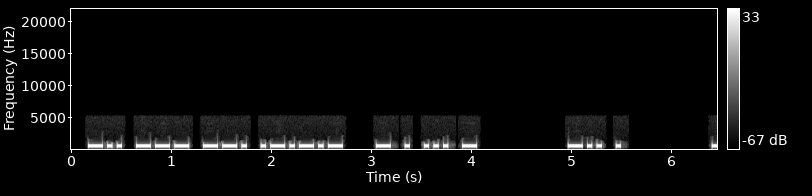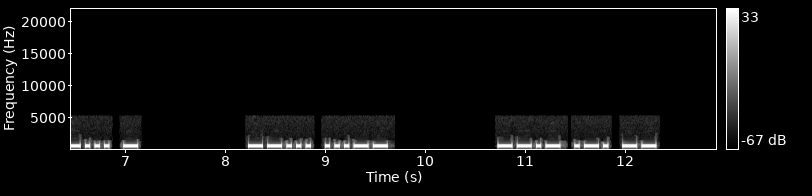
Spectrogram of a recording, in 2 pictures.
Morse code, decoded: DOG. TEST DE BT 73 QRM

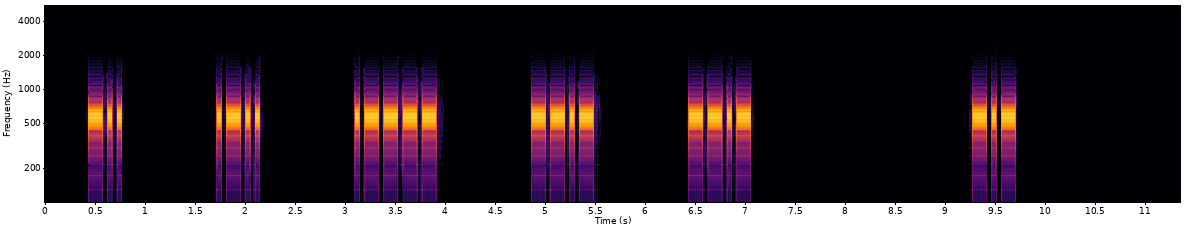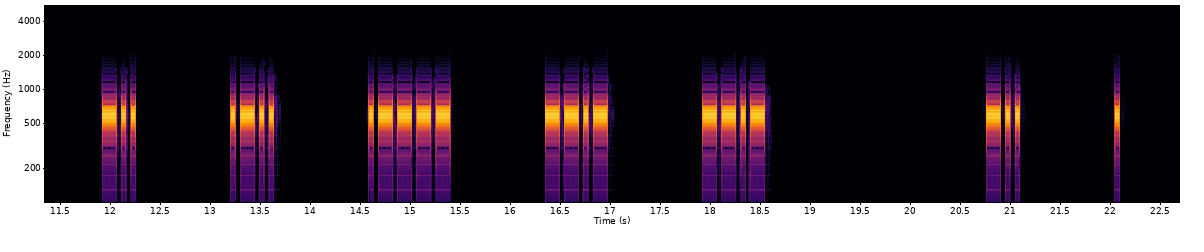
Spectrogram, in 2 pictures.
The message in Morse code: DL1QQ K DL1QQ DE

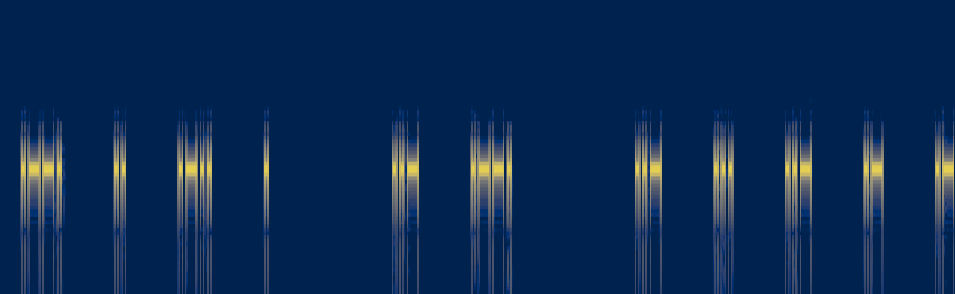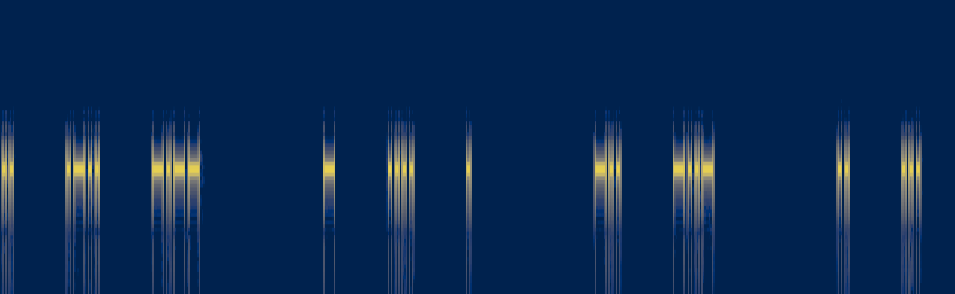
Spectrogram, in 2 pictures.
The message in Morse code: PILE UP USUALLY THE DX IS

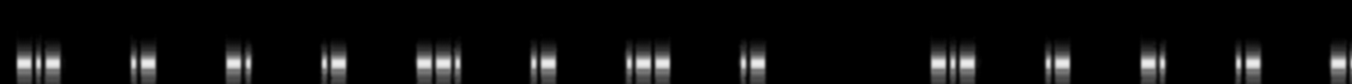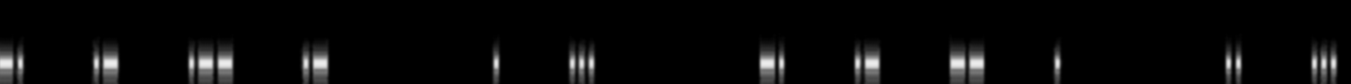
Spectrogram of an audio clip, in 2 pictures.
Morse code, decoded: KANAGAWA KANAGAWA ES NAME IS

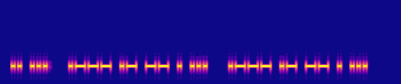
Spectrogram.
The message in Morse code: IS JAMES JAMES

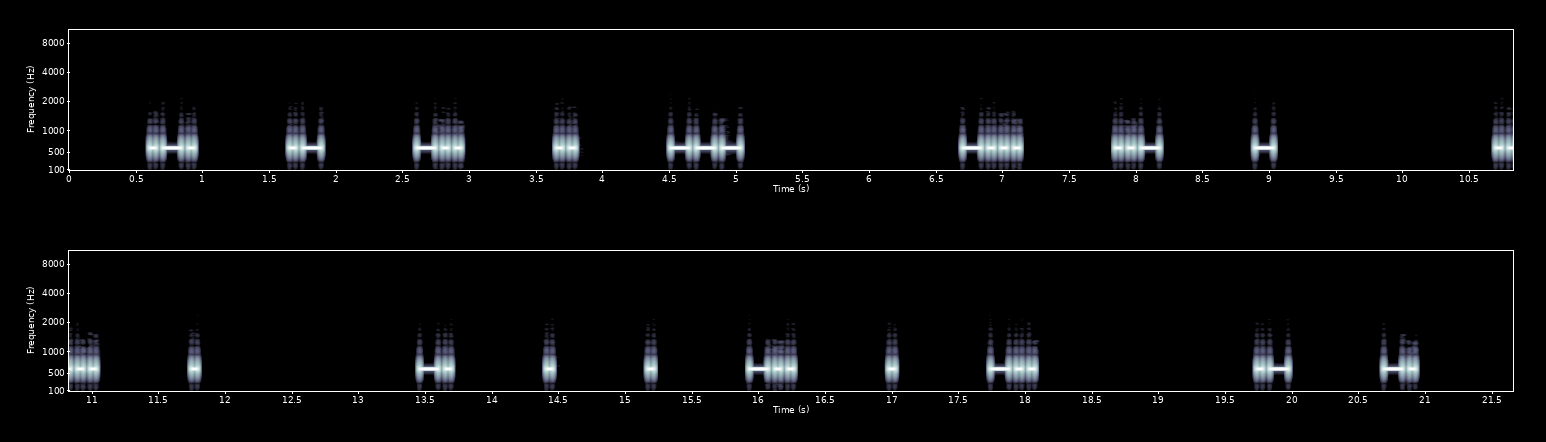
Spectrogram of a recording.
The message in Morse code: RADIO BUT HE NEEDED AN

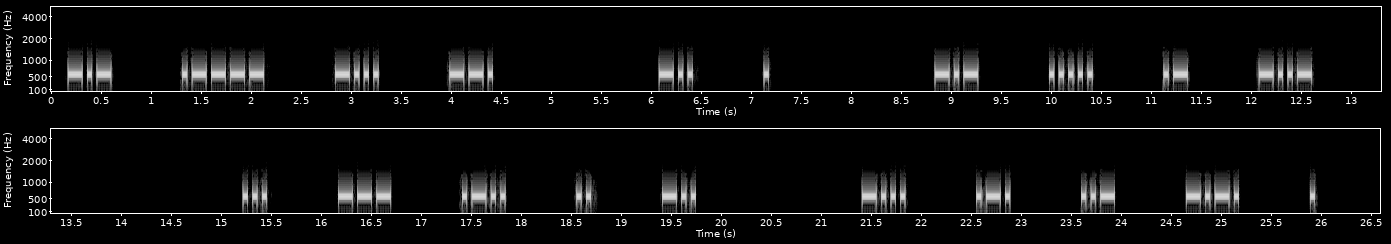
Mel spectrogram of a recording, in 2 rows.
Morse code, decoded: K1BG DE K5AX SOLID BRUCE

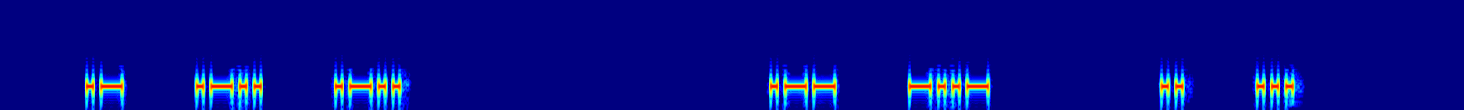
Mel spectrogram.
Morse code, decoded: ALL WX IS

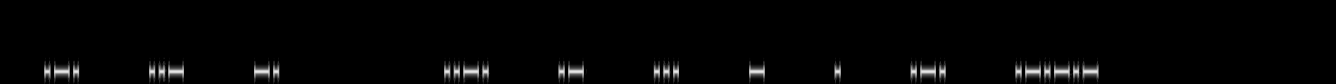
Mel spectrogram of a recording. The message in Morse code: RUN FASTER.

